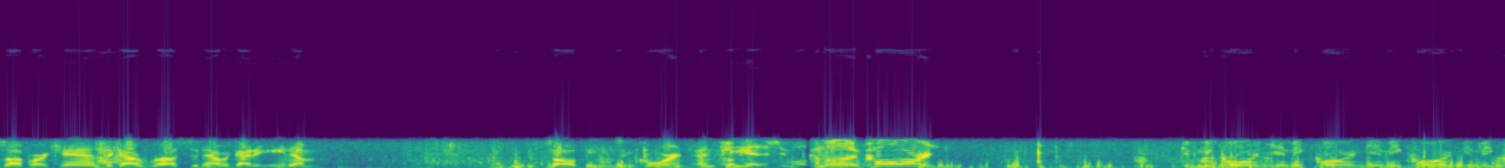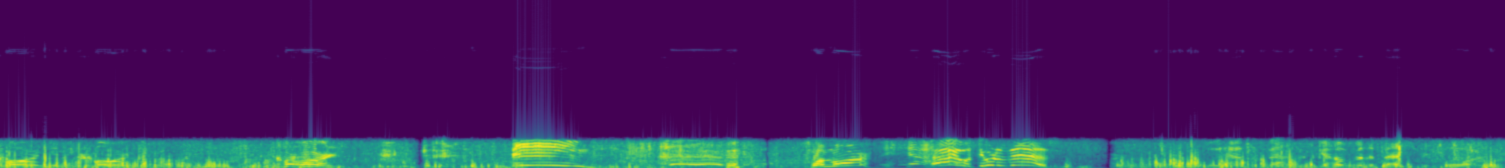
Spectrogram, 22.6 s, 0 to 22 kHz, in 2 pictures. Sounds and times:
Speech: 0.0s - 2.4s, 4.1s - 7.1s, 8.9s - 12.4s, 13.4s - 13.9s, 17.4s - 19.2s
Boat, Water vehicle: 0.0s - 22.5s.

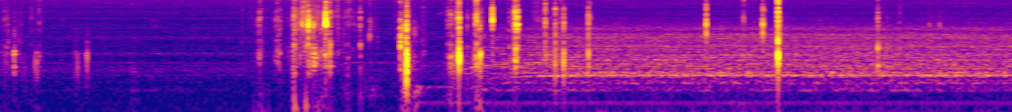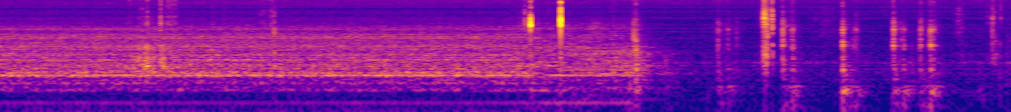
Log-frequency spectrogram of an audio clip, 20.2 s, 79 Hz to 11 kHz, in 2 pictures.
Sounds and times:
Mechanical fan: 4.0s - 17.1s.

